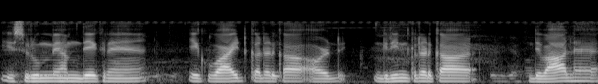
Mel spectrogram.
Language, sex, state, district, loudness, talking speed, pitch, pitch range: Hindi, male, Bihar, West Champaran, -16 LUFS, 170 wpm, 145 Hz, 140-145 Hz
